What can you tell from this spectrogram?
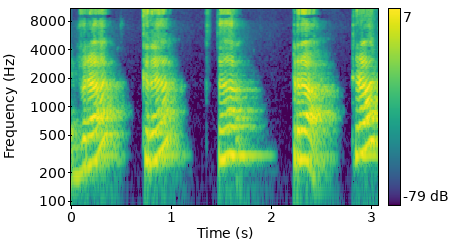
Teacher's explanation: ట్ర కూడా మనం ఏంటి ట ని సగం పలుకుతున్నాం ర పూర్తిగా పలుకుతున్నాం.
